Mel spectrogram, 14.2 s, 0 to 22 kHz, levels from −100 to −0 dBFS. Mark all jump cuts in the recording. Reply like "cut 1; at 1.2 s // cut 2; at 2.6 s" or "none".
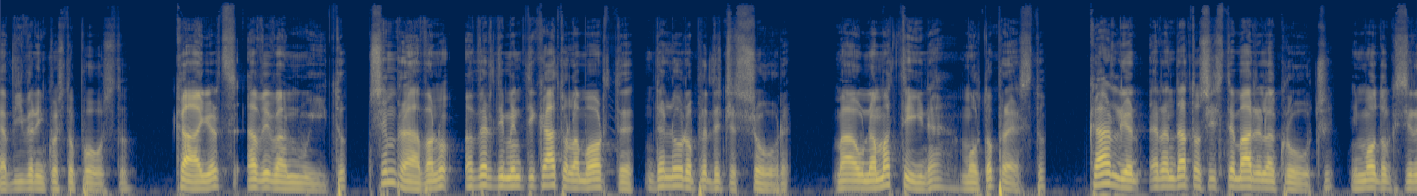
cut 1; at 3.6 s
